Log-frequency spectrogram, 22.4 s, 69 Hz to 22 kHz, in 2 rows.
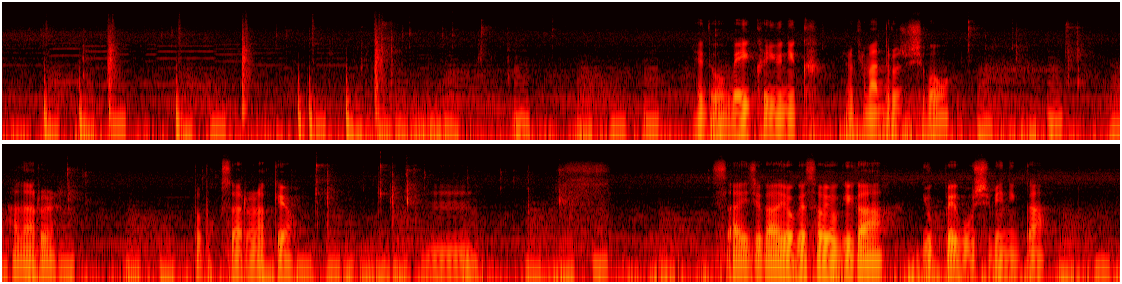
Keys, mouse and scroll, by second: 0.3 shift+click, 1.6 click, 3.2-3.5 scroll up 1, 4.0 click, 4.8 shift+middle click, 5.4 right click, 7.0 click, 7.4-7.8 scroll up 1, 7.8 middle click, 8.4-8.8 scroll up 1, 8.8 middle click, 9.9 shift+middle click, 11.8 ctrl+click, 13.6-15.3 middle drag, 15.3 click.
